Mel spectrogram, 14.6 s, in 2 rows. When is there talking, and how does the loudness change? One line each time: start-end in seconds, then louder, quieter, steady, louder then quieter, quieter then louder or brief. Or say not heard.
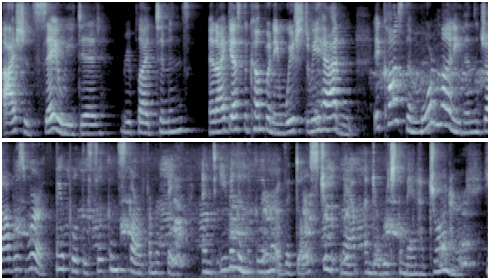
0.0-14.5 steady.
